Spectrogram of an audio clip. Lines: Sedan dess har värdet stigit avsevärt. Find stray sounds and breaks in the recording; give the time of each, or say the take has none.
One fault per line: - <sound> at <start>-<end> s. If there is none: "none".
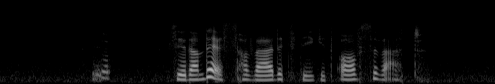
- laugh at 0.9-1.1 s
